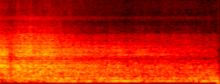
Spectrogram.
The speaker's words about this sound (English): You must have heard that explosion. Directly ahead of us, a great blob of light has just bleached and reddened the sky, tearing the night into shreds. It was followed by that blast, more sullen and deafening than any we have so far heard.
